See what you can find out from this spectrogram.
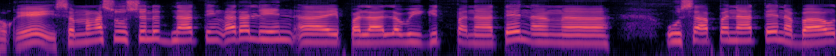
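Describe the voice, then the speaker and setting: A man with a high pitch uses a raised, projected voice in a bright, sharp tone with very even loudness. He speaks at a fairly slow pace with ordinary pitch variation, in a dry, close sound with no echo. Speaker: math teacher. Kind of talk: lecture. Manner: frequent hesitations.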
